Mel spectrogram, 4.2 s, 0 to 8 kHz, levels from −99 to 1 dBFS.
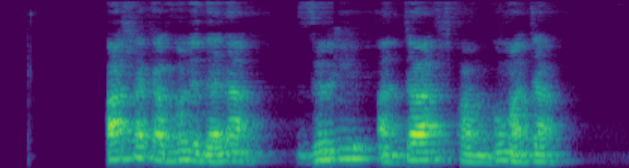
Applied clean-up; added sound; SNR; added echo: neural mask model DeepFilterNet 3.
